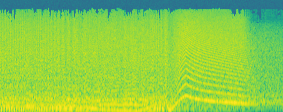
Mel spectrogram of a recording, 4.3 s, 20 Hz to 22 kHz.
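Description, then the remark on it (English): A Mother-32 analog synthesizer tone bends and swoops in pitch, its wobble speeding up as the LFO rate is increased, before a sharp rise and slow downward glide, washed in reverb over a hissy noise bed, with no voices. “this is basically just the sound of the Mother 32 on its own, with reverb, of course”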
